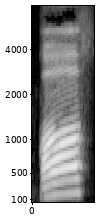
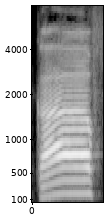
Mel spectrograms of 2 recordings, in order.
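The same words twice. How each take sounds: First: Loud, held কফ from the tongue root; back-of-tongue qaf. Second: Long কাফ, just forward of the tongue root; more forward kaf. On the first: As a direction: press the back of the tongue to the palate for কফ. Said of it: "জিভের গোড়া থেকে তার বরাবর". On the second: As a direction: draw out কাফ a little forward on the palate. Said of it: "জিভের গোড়া হতে একটু আগে". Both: Shown as a demonstration.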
